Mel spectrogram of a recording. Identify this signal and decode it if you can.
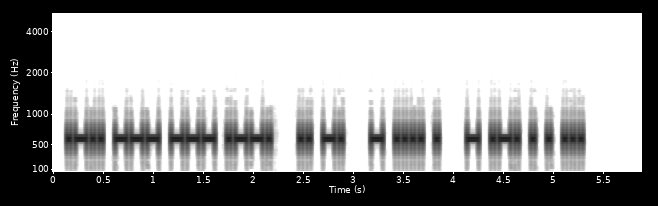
Morse code, heard as a keyed tone, about 30 wpm, 600 Hz. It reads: LOOP IN THE TREES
